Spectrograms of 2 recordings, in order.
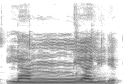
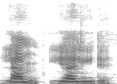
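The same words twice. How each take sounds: First: The m is held with a nasal hum. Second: The m is crisp with no nasal hum. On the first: The speaker calls it wrong. "not lam yalid" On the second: The speaker calls it right. "Pronounce it clearly"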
